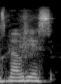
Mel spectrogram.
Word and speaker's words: Asmodeus: Asmodeus.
